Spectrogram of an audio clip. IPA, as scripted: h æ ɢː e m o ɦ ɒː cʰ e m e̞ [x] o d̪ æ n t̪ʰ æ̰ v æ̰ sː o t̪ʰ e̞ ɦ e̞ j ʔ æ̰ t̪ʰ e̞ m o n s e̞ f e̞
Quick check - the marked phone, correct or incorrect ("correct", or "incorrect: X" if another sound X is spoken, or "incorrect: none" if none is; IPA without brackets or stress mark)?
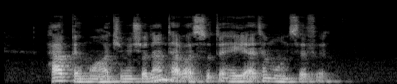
incorrect: ʃ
